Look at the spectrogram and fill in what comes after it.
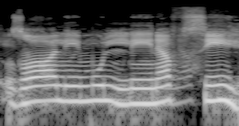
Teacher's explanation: یہاں پر تنوین کے بعد لام آ رہی ہے، ادغام ود آؤٹ غنہ کیجئے. یہاں پر آپ نے لام کو تشدید کی علامت کے ساتھ، یہ ڈبلیو کی علامت ہے، اس کو دیکھنے کے بعد آپ نے یہاں پہ غنہ نہیں کرنا، ظالم ایسے نہیں پڑھنا، بلکہ ظالم لنفسہ.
